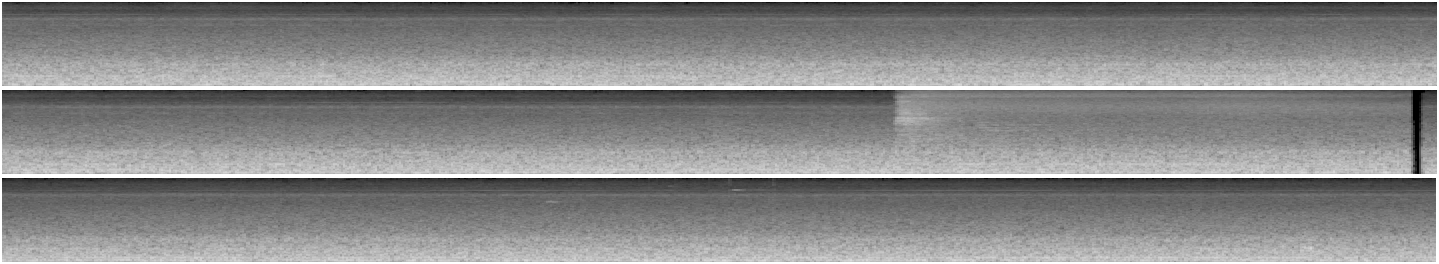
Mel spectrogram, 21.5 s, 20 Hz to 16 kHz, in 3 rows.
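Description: Steady hum and whir of a stationary Taiwan High Speed Rail 700T trainset at the platform. About twelve seconds in, a high hiss starts suddenly and cuts off about two and a half seconds later.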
